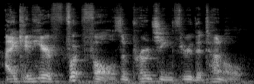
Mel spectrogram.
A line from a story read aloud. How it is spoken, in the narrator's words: growled Grignr in a hushed tone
